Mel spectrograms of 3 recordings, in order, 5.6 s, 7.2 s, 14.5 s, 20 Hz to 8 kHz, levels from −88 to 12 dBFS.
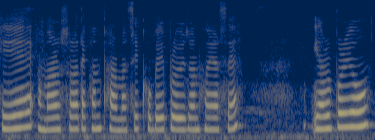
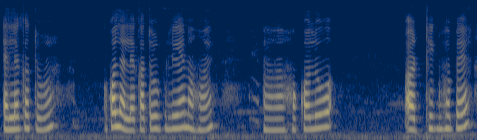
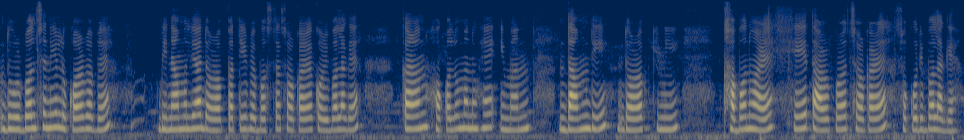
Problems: none marked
